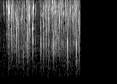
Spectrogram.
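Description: Crisp crunching, crackling noise made of many rapid sharp clicks, cutting off suddenly about one and a half seconds in.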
